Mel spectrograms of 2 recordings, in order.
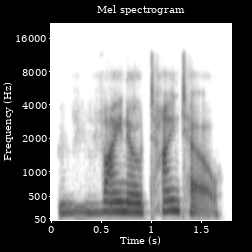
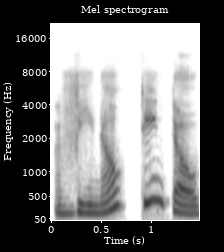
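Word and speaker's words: vino tinto: wine at the bar you won't say vinotinto you would say Vino dinto because you know how the vowels are pronounced yeah so great Maria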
